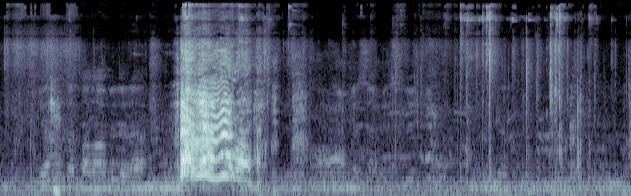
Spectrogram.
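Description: A dog barks in a short, loud burst of several yips, with quieter sounds and faint voices around it.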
